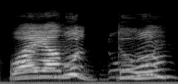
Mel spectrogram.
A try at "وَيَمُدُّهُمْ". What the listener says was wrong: وَيَمُدُّهُمْ عام طور پر یعنی اس پیش کو جو ہے وہ مجہول انداز میں پڑھا جاتا ہے. وَيَمُدُّهُمْ یہ غلط ہے، ٹھیک ہے. وَيَمُدُّهُمْ نہیں پڑھا جائے گا بلکہ وَيَمُدُّهُمْ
